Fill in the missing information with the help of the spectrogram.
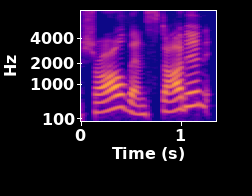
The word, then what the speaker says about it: Scharl van Staden: So we are going to welcome Scharl van Staden into the studio.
